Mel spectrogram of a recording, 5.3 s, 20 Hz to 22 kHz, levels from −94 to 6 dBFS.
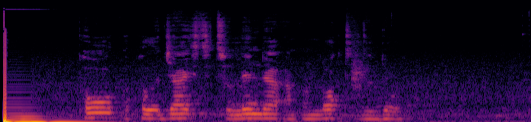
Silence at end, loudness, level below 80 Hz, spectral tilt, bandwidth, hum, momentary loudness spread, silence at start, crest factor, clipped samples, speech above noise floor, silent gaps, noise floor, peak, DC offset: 1.45 s; -37 LUFS; -32 dBFS; -7 dB/octave; 16.5 kHz; none; 13 LU; 0.05 s; 22 dB; under 0.1%; 25 dB; none; -63 dBFS; -2 dBFS; under 0.1%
